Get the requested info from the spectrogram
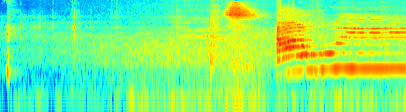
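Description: A woman's voice slides up into one long held sung note that starts late and carries on, after a quieter stretch with a brief breathy hiss.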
